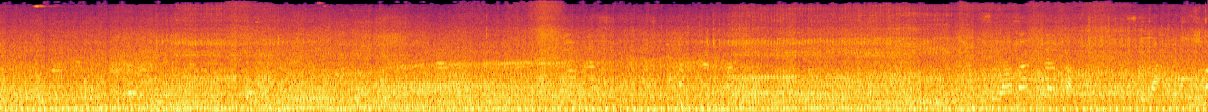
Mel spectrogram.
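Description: Yamaha Aerox scooter's single-cylinder engine idling steadily while it waits and creeps forward at a gate.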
